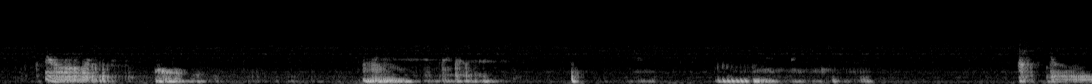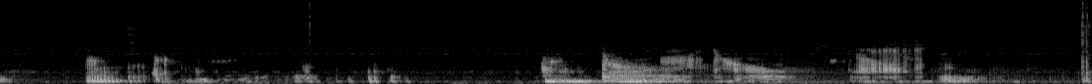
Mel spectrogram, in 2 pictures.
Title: Stomach growling at work.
